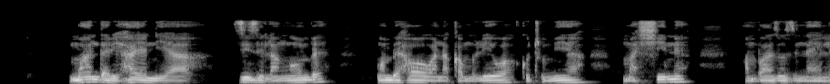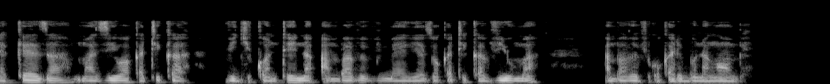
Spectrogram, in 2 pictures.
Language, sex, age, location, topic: Swahili, male, 25-35, Kisii, agriculture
